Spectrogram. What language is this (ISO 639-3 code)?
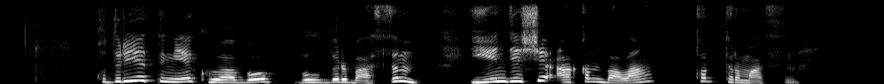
kaz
